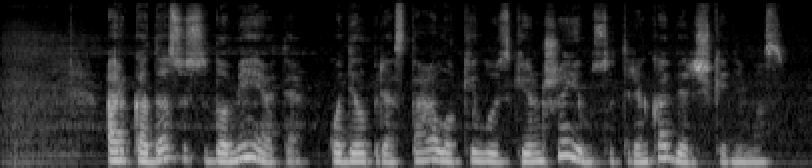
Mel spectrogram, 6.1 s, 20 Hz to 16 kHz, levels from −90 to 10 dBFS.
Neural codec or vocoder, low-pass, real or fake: none; 14.4 kHz; real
